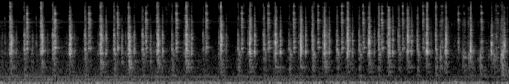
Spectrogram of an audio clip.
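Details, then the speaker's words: BMW E46 with a fully rebuilt engine, where the owner cannot set timing correctly: sharp metallic ticking about six a second above 2000 rpm, getting faster with speed; cause unknown. "right now the problem is on RPM over 2000 this is what it exactly sounds like"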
